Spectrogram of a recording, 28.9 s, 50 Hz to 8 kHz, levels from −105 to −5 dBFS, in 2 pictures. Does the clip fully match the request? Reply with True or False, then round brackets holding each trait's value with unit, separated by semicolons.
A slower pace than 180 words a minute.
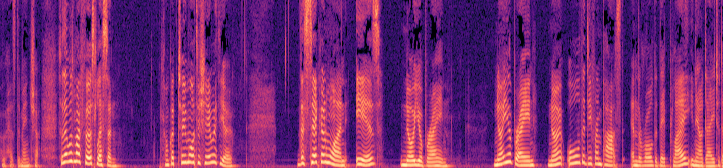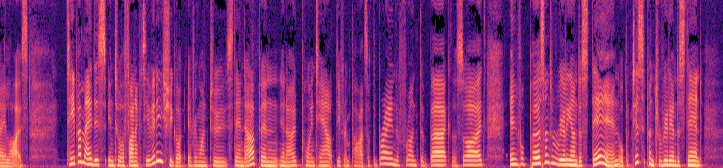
True (170 wpm)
